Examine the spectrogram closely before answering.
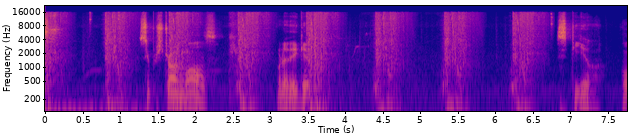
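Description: Blows land with sharp, repeated impacts in a fight.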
